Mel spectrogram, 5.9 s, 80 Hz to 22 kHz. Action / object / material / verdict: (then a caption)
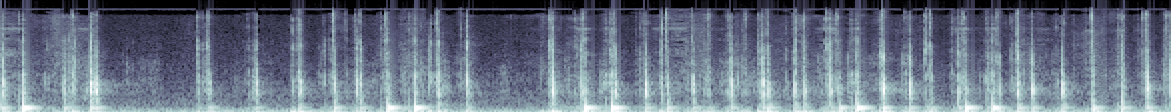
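tap / plastic mechanical keyboard / plastic / none. Fingertips of both hands type steadily on a compact black mechanical keyboard with silent switches and black and pink plastic keycaps. The quick run of soft, muffled keystrokes is low and thuddy, with each short tap dying out at once and a faint tone around 230 Hz beneath.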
